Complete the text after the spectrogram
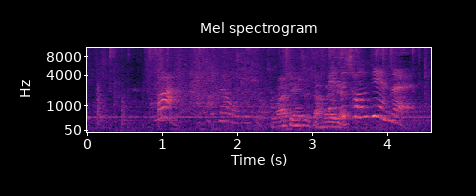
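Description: A second young girl answers close by.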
